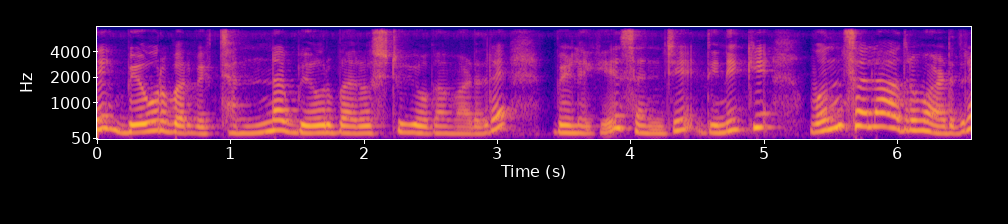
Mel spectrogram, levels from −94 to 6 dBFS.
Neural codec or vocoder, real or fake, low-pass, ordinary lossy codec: none; real; 7.2 kHz; none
